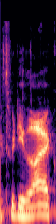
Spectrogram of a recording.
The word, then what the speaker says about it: 3DLac: is spelled wrong but is supposed to be pronounced like the real thing, which but I digress.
